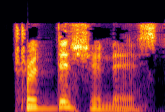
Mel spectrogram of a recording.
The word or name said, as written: traditionist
